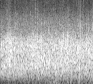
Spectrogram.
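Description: Audience applause at a Google I/O keynote, a brief burst of steady clapping from a large hall, fairly faint and distant.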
